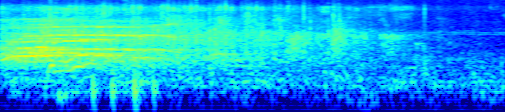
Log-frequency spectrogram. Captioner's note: cheering and applauding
